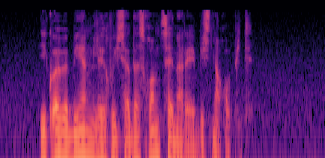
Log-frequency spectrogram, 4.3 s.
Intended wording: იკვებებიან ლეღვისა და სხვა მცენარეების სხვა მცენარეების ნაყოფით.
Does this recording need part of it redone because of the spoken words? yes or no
yes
